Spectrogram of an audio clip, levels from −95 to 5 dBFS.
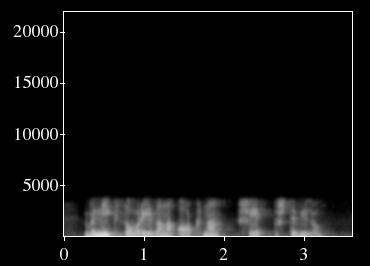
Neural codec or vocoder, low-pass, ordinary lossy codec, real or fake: none; 3.6 kHz; Opus, 24 kbps; real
